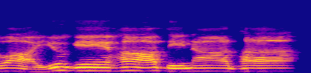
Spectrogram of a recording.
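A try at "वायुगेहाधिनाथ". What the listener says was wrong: Yeah, the last line, na, tha, just make sure it's not a da sound is not coming, tha sound is coming. And the last letter. Natha.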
